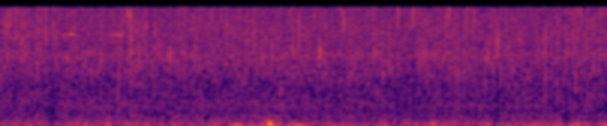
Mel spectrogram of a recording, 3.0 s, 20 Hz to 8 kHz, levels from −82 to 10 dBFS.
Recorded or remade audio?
recorded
